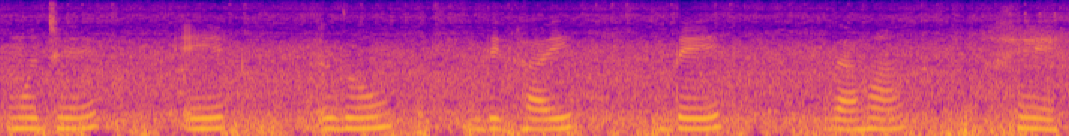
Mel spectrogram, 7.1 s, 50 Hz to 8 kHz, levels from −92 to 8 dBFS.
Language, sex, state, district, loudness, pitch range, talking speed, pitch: Hindi, female, Madhya Pradesh, Dhar, -16 LUFS, 220-230 Hz, 60 wpm, 225 Hz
